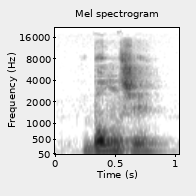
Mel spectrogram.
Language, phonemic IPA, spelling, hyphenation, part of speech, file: Dutch, /ˈbɔn.zə/, bonze, bon‧ze, noun / verb, Nl-bonze.ogg
- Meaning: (noun) 1. bonze (Buddhist priest) 2. boss, bigwig; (verb) singular present subjunctive of bonzen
